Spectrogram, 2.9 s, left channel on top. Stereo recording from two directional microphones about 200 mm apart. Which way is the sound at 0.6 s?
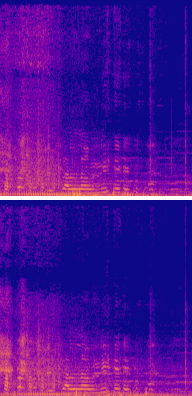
30° right (ahead or behind).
